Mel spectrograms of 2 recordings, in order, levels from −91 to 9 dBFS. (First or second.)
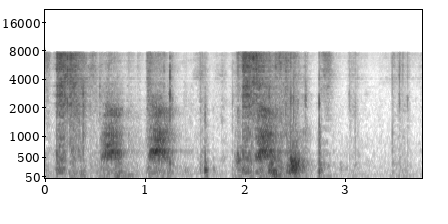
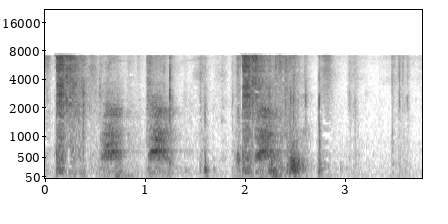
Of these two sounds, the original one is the second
